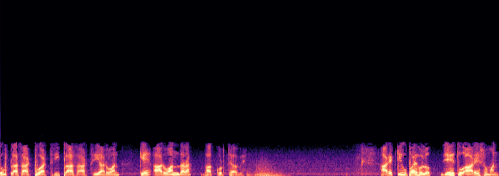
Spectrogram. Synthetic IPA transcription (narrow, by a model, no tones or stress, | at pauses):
upla̰sa̰ʈʈuaɾt̪ʰɾipla̰sa̰ɾt̪ʰɾia̰ɾwan | keaɾwand̪aɾa | bʱa̰ɡ̚koɾt̪eɦɔ̰be | a̰ɾekʈiupaeɦolo | d͡ʑeɦet̪uʔaɾeʃɔman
